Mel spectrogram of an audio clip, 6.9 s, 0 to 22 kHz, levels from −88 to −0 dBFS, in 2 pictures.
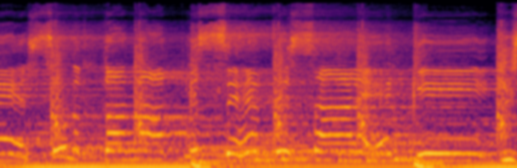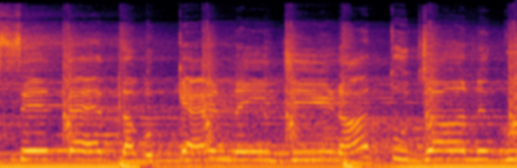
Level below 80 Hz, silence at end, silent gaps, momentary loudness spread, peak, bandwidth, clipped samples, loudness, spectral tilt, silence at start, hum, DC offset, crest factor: -20 dBFS; 0 s; none; 3 LU; 0 dBFS; 20 kHz; under 0.1%; -14 LUFS; -3.5 dB/octave; 0 s; none; under 0.1%; 12 dB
